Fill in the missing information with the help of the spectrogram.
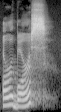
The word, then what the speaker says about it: Ouroboros: Ouroboros.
